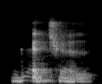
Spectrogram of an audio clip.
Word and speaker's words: Goetschel: El libro, les decía, el autor del libro, Spinoza's Modernity, es Billy Getchell. Se escribe en español Goetschel. Billy Getchell es suizo, de nacimiento, nació en Zúrich.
